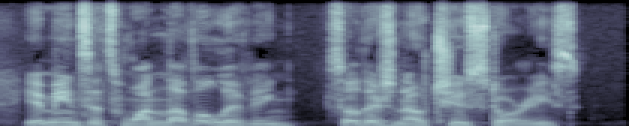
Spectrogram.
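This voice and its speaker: On a very clean recording with a silent background, a woman with a normal speaking voice talks at a fairly low pitch with ordinary pitch variation. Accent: American. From eastern Montana. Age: 50s. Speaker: realtor. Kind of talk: podcast interview.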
